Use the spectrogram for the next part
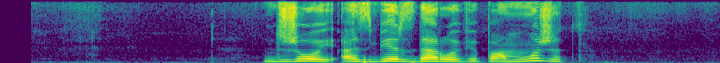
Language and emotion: Russian, neutral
